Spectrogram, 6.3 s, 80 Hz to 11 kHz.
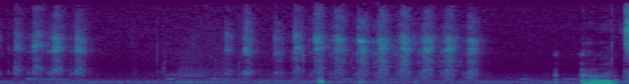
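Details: Arrow-marked Babblers mobbing a female boomslang to chase it away, filmed on 21 January 2017; harsh, rasping chatter in rapid bursts repeated about every third of a second, with a man talking quietly.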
